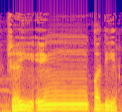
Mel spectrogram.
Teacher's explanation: حتى الغنة تكون مفخمة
